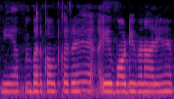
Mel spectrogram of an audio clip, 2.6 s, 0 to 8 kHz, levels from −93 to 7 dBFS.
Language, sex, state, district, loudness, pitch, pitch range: Hindi, female, Uttar Pradesh, Budaun, -32 LUFS, 245 Hz, 240-250 Hz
